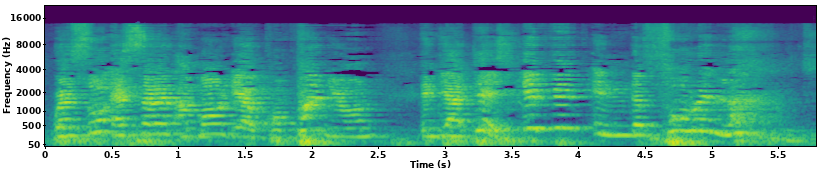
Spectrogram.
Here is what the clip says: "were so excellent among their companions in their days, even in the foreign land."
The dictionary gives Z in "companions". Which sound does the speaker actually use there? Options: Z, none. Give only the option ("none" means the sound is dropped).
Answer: none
